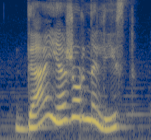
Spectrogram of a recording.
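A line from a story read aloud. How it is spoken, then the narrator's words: Proud statement. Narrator (Russian): гордо произнесла Лена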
